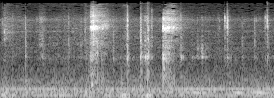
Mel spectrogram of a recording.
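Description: Light plastic clicks and taps from a LEGO car being handled as its hinged hood is flipped open, with a cluster of clicks about a second in.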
